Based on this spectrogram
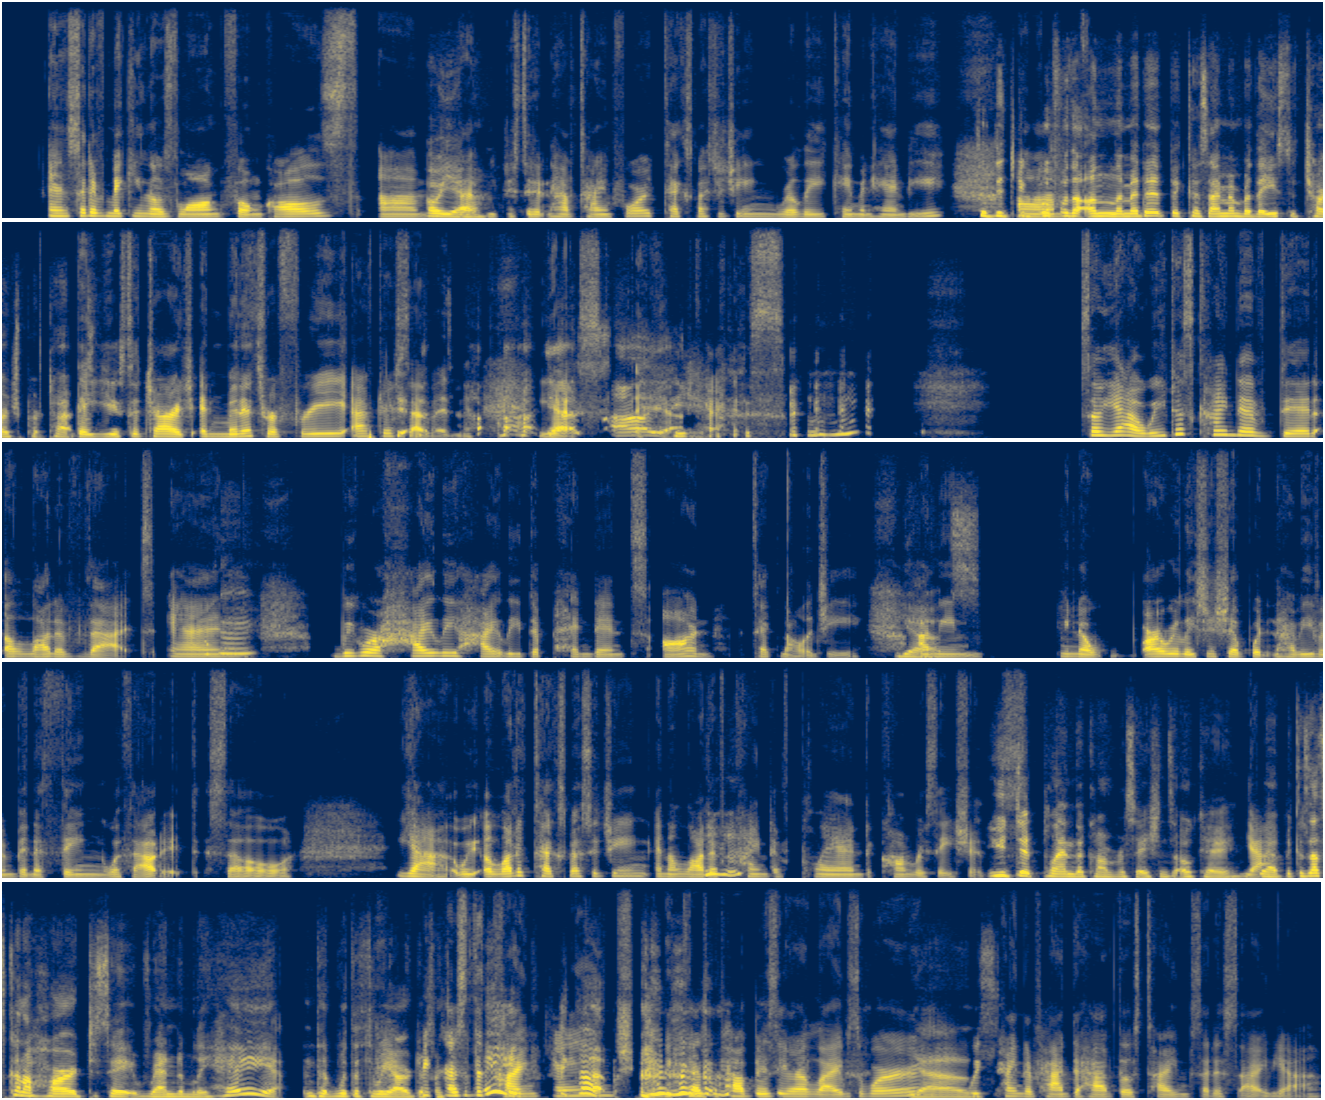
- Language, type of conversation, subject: English, unstructured, What check-in rhythm feels right without being clingy in long-distance relationships?
- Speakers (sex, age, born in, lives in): female, 45-49, South Korea, United States; female, 45-49, United States, United States
- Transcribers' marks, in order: lip smack; laughing while speaking: "Yes"; laugh; laughing while speaking: "Yes"; laugh; other background noise; laugh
